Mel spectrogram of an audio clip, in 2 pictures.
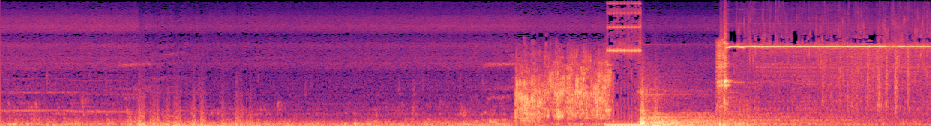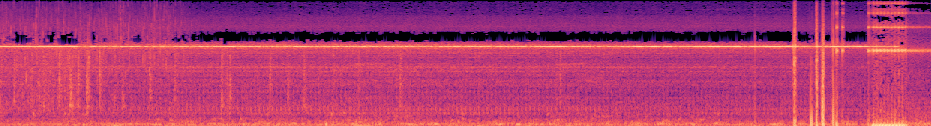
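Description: Eerie horror-film soundtrack of the cursed videotape sequence, with a low rumbling drone underneath. About nine seconds in comes a rush of scratchy noise, and about twelve seconds in a sharp hit, after which a thin, steady high-pitched whine holds.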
